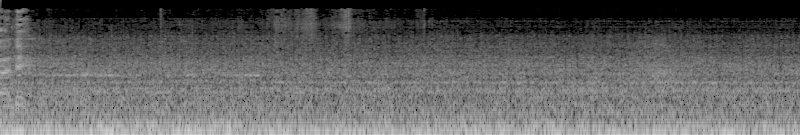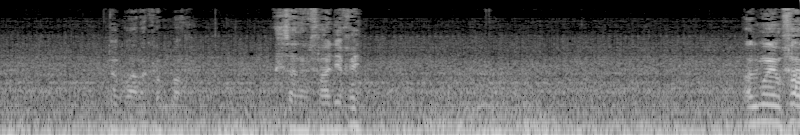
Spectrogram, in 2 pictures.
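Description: Steady low rumble of a car's engine and tyres heard from inside the cabin while driving along an open road.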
